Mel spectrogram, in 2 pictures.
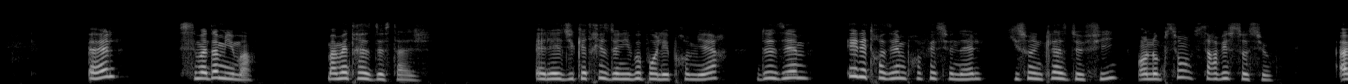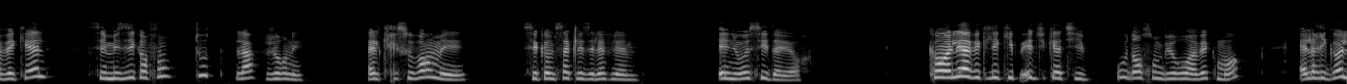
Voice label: voix off oral

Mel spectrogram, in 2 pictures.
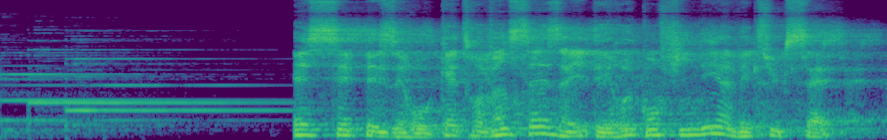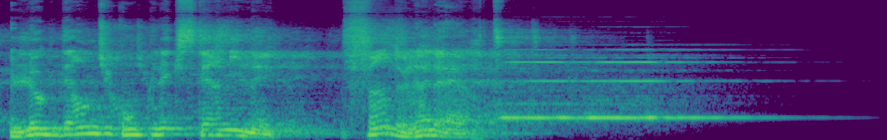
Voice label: annonce reconfinement; IAA

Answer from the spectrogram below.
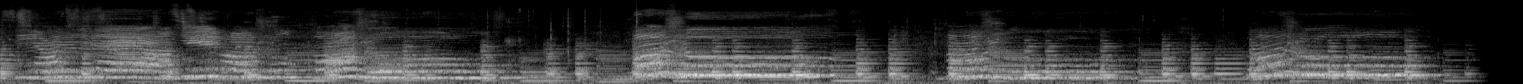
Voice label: bonjour presentation; genially page de garde

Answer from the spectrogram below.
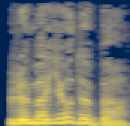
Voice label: "le maillot de bain"

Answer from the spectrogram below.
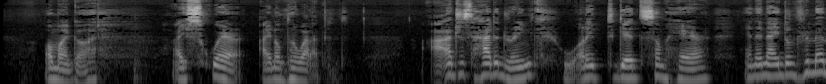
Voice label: Anglais audio

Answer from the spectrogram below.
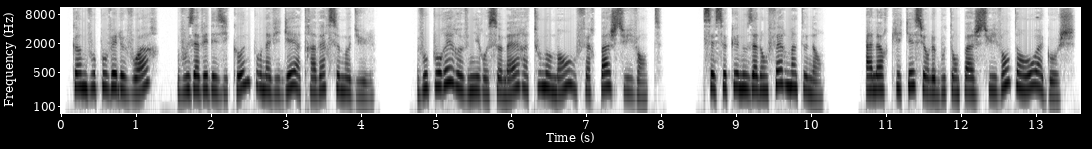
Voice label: VOIX OFF

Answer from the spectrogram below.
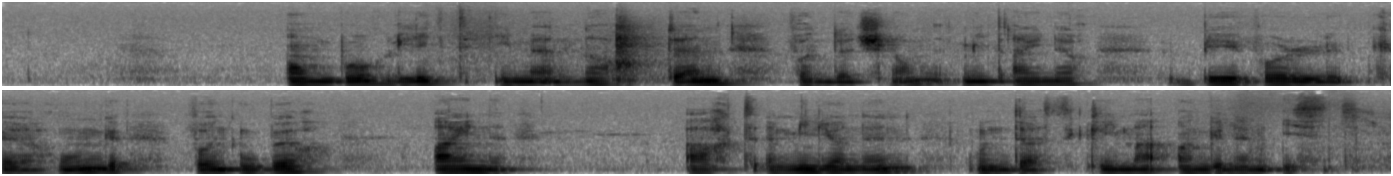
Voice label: Allemand

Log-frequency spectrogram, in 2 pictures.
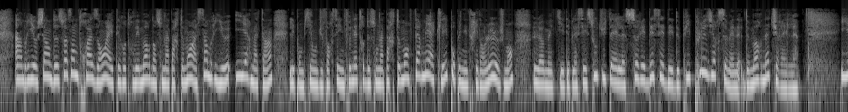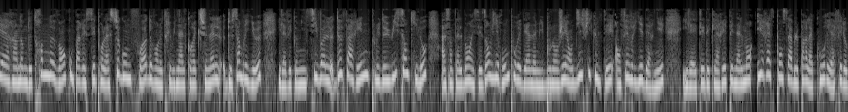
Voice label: Journal radio

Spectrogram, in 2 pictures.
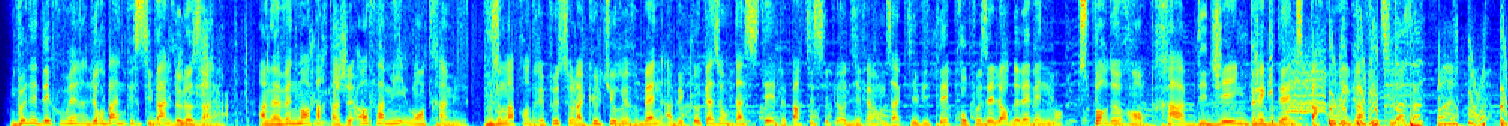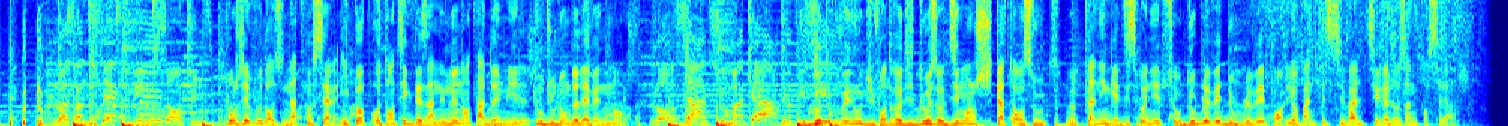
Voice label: Spot radio

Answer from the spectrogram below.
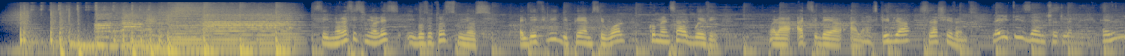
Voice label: annonce parade

